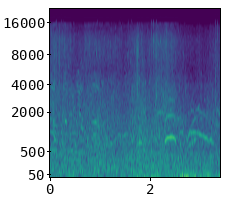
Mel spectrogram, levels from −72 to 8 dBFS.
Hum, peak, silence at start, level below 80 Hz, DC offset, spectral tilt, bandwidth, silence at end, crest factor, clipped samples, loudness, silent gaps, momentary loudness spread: none; -12 dBFS; 0 s; -36 dBFS; under 0.1%; -3.5 dB/octave; 17 kHz; 0 s; 16 dB; under 0.1%; -27 LUFS; none; 5 LU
